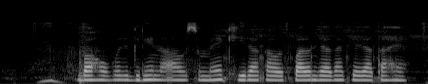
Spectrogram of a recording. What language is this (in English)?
Hindi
